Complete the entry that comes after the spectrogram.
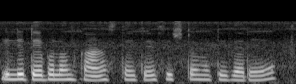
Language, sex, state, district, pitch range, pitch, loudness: Kannada, female, Karnataka, Bangalore, 205-230 Hz, 220 Hz, -18 LUFS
